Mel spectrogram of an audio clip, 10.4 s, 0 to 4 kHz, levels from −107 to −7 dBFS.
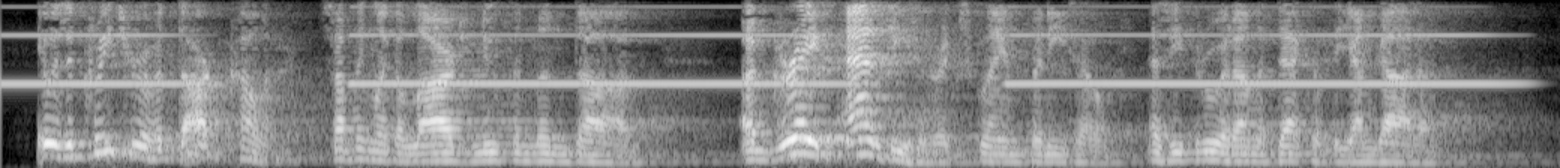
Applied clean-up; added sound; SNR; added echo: none; Wind instrument, woodwind instrument; 8 dB; reverberation time 2.1 s.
